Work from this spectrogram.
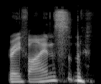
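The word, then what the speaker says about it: Ralph Fiennes: butcher his last name Ray feines Ralph fees is Ray feines Ray don't ask me that's apparently how it's pronounced oh okay my bad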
